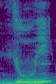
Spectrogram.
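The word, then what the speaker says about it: Hughie: tout particulièrement Petit Huggy, qui se prononce Yui, mais moi je vais dire Huggy à la française, comme dans Les Cafards et les Bons Tuyaux, parce que j'ai l'habitude de le lire comme ça dans la BD VF.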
